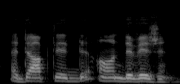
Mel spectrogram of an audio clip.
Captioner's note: speaking French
